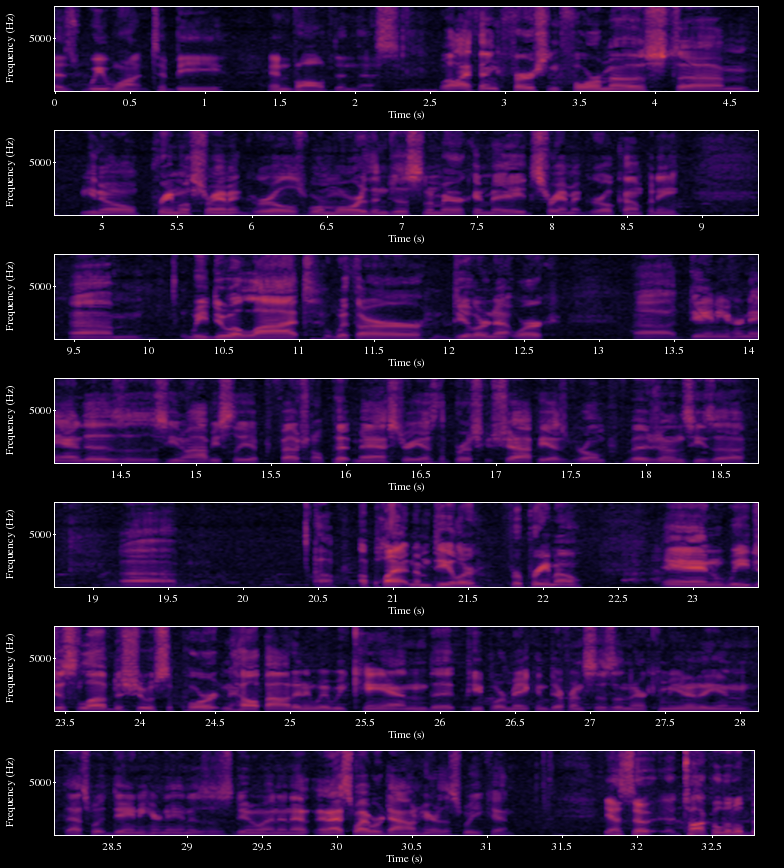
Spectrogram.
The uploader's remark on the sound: We are LIVE from the BBQ Love Fest in Tampa Florida.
